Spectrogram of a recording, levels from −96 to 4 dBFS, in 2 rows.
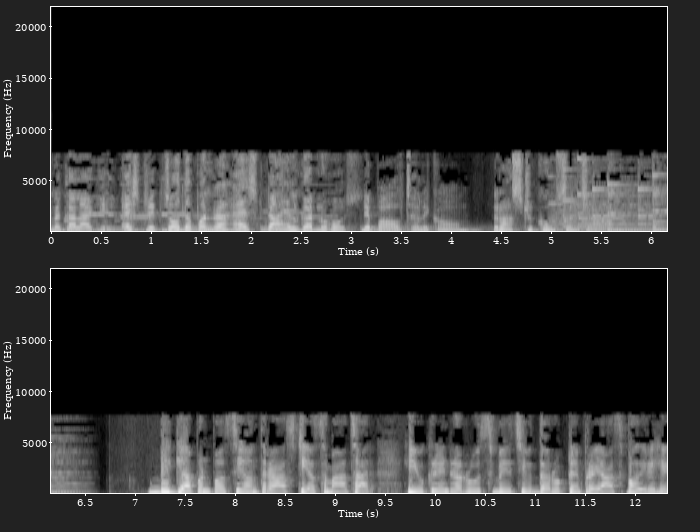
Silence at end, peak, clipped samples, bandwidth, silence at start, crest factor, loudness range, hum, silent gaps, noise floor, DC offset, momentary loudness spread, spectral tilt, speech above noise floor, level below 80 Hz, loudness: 0 s; -4 dBFS; under 0.1%; 8 kHz; 0 s; 16 dB; 8 LU; none; none; -56 dBFS; under 0.1%; 11 LU; -5 dB/octave; 36 dB; -38 dBFS; -21 LUFS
